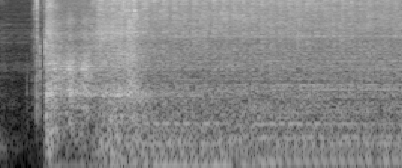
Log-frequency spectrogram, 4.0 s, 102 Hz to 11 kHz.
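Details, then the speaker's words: 1994 Alfa Romeo 33 Imola 1.4 L 90 hp fuel-injected boxer, idling with one spark plug wire deliberately disconnected: cranks, catches, then runs unevenly on three cylinders; demonstrates misfire from bad plug wire, original complaint unstable idle and low power. "so the car is now going to work only in three cylinders and I know that is the bad wire because I've already changed the spark plug wires but I'm just illustrating the problem for you guys to see"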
